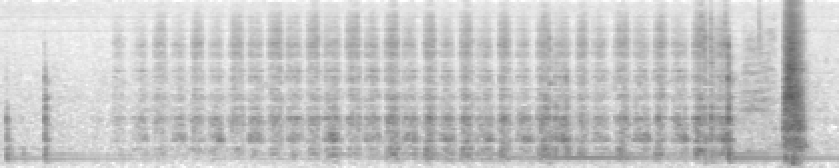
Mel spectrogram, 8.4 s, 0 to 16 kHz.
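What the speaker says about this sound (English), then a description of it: "filing at the same angle as the headstock" A file rasps back and forth across the nut slot of a Martin D28 acoustic guitar in quick, close rhythmic strokes, then stops near the end with a brief louder knock.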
